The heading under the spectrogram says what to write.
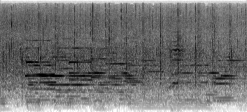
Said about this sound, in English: And let's give our pastor a round of applause, because his vision is about your children.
